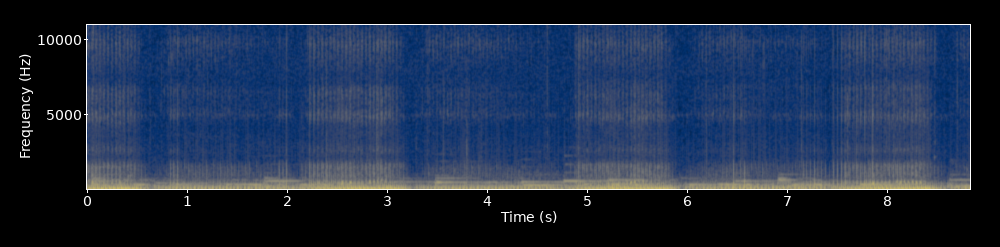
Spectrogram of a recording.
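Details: A cozy cat nestled by a crackling fireplace purrs in a deep, low rumble that swells and fades with each breath, roughly every second and a half, over soft sustained musical tones and faint crackles.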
